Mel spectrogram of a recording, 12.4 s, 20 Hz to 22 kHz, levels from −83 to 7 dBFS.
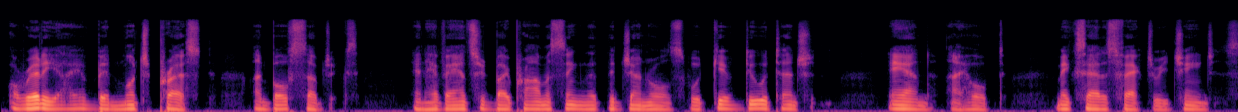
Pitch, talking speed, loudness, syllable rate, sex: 95 Hz, 130 wpm, -22 LUFS, 4.7 syllables/s, male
